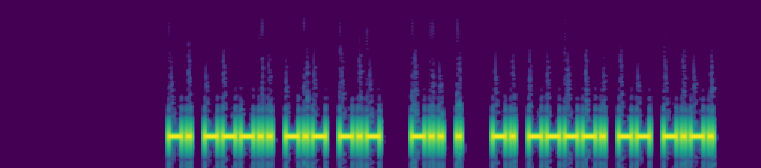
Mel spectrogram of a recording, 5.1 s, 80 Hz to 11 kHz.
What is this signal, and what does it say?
Morse code, heard as a keyed tone, about 40 wpm, 700 Hz. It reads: N8KK DE N9MC
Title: USA Callsign DE Callsign - 4 Characters - 40wpm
